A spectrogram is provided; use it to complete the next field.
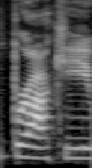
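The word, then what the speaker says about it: Brocchi: for my last name my last name is brocky which is spelled b-r-o-c-c-h-i uh so most people cannot sound it out um you'd be surprised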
